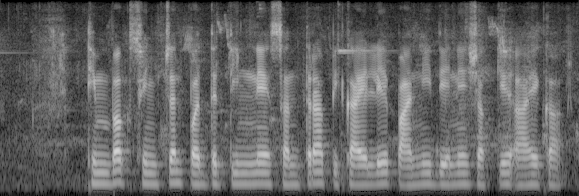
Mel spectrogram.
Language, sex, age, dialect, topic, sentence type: Marathi, male, 25-30, Varhadi, agriculture, question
